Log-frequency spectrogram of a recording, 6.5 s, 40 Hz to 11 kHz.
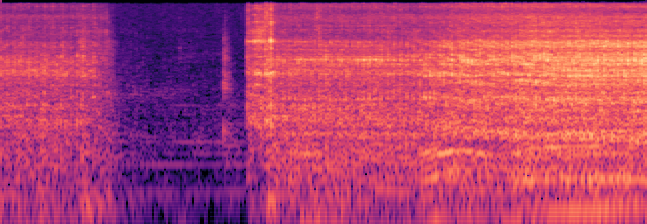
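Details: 1989 Johnson 40 HP VRO outboard; after a pause it fires and settles into a busy, slightly uneven idle that keeps climbing, a poor idle not yet fixed.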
